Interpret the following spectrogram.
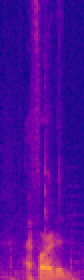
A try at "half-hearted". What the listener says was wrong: when you say half-hearted, it kind of like sounds like you're saying I farted. Half-hearted. I'm sorry, half-hearted.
